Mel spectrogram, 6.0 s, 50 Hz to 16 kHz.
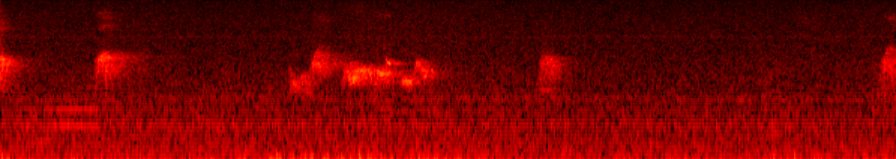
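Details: Red-whiskered bulbul decoy fighting song from a trapping session on 19 November 2015: scattered sharp chirps and one warbled phrase at mid-range pitch in a quiet setting.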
